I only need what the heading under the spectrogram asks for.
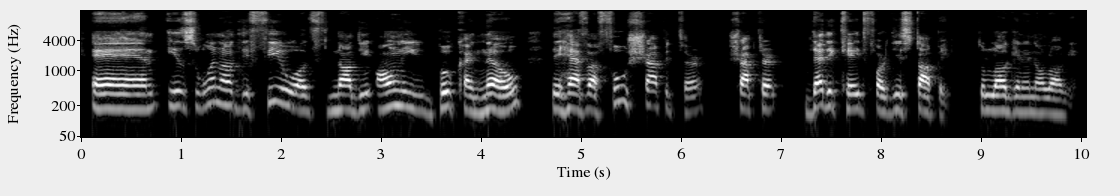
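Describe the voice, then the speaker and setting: A man from Chile whose first language is Portuguese, with a Brazilian Portuguese accent, gives a webinar presentation that meanders and is full of fillers. His voice is on the high side and a little mellow.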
